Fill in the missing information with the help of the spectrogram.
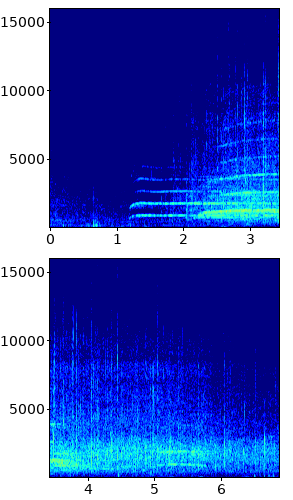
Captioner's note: audience clapping and cheering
